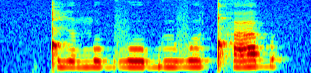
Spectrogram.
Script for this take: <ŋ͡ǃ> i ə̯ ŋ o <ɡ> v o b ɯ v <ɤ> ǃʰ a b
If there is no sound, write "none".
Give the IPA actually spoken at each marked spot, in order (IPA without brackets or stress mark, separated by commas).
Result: ǃ, ɡ, ɤ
